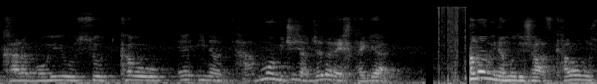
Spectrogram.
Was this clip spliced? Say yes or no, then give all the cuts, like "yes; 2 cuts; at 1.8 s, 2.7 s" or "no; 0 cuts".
yes; 1 cut; at 4.7 s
